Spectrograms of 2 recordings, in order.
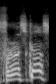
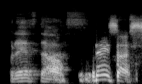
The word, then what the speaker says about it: fresas: Is it frescas? How do you say strawberries? Frescas, yeah. Fresas, yeah.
